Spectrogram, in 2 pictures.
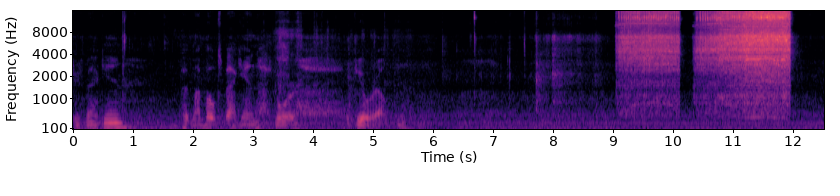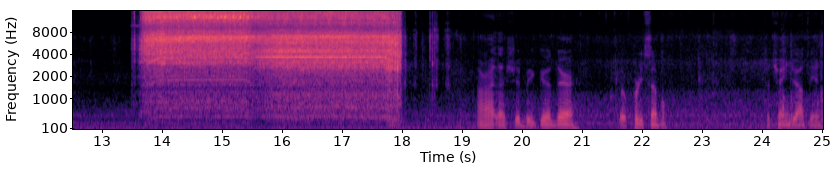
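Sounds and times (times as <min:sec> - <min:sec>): power driver spinning bolts: 0:09.0 - 0:12.0, 0:13.5 - 0:18.1.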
